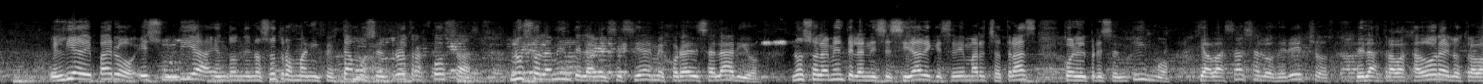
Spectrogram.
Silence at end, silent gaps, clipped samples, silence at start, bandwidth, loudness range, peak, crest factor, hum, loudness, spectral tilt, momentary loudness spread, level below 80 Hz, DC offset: 0 s; none; under 0.1%; 0 s; 8.6 kHz; 3 LU; -2 dBFS; 10 dB; none; -14 LUFS; -6 dB/octave; 6 LU; -50 dBFS; under 0.1%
